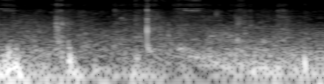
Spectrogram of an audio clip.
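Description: Low wind rumble on the microphone by the water, with a few faint ticks about half a second and a second in.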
